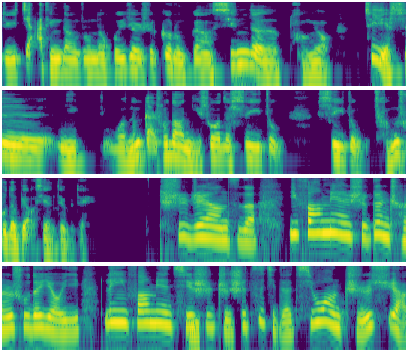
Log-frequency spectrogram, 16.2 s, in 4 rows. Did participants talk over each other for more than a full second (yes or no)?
no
